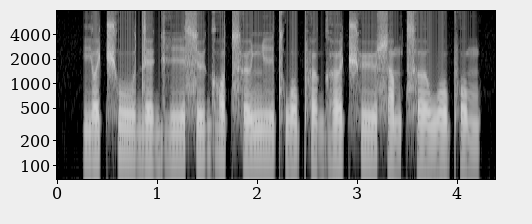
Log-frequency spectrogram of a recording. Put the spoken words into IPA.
j ə t͡ʃʰ uː d e ɡʱ iː s y ɡʱ ɔ t͡sʰ ø ɲ iː tʰ w o pʰ œ ɡʱ œ t͡ʃʰ yː ɬ a m t͡sʰ əː w o pʰ o m

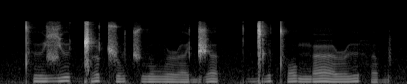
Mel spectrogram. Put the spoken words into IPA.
tʰ ɨ˨ ʑ ɨ˧˥˧ ɡ͡ǁ ə˧˥˧ ʈ͡ʂ u˨˦ t͡ʃ ð uː˨ ɹ ə˨ d͡ʒ ə˧˥˧ | ɡ͡ǀ ɨ˧˥˧ tʰ o˧˥˧ ŋ œː˧˥˧ ɹ ɨ˧˥˧ h ə˨ b

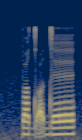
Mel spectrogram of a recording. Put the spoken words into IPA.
p ə dˤ ə̰ d ɛ

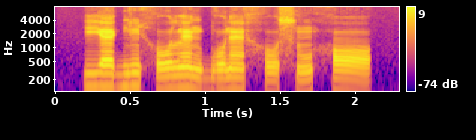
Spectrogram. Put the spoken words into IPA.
j ɛ˦ ɡ ĩ˦˨ h o˨˦ l ɛ̃˦˨ ɡ͡b o˨˦ ɾ ɛ̃˧ h o˨ s ũ˨˦ h ɔ˦˨

